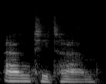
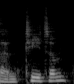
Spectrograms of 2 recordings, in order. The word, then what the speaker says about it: Antietam: like to say that being English I would have read this as anti Tom I hope I don't pronounce it that way during this game I've learned that it's Antietam and if I do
